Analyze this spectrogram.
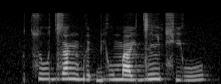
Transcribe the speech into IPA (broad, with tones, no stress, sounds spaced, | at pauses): t͡s u˧ d͡z a˦ ŋ b e˨ ʔ b j u˧ m a˧ j d͡z ĩ˥˧ t͡ɕʰ j u˨˦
